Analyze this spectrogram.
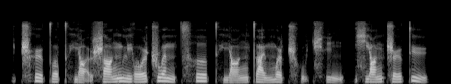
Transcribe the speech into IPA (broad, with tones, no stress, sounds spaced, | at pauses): ʈ͡ʂʰ ɻ̩˥˩ t̪ ɤ˧˥ t̪ʰ j ɑ̰˨˩ ʊ̯ ʂ ɑ˧˥ ŋ l j o˧˥ ʊ̯ ʈ͡ʂ w ə˥˩ n t͡sʰ ɹ̩˥ t̪ʰ j ɑ˧˥ ŋ t̪ a˥˧ ɪ̯ m ɤ˥˩ ʈ͡ʂʰ ṵ˨˩ t͡ɕʰ i˥˩ ŋ | ɕ j ɑ˧˥ ŋ ʈ͡ʂ ɻ̩˧˥ t̪ y˥˩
